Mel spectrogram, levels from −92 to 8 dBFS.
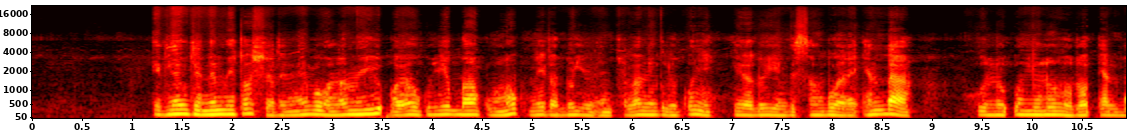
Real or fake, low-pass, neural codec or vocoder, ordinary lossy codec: fake; none; codec, 44.1 kHz, 3.4 kbps, Pupu-Codec; none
